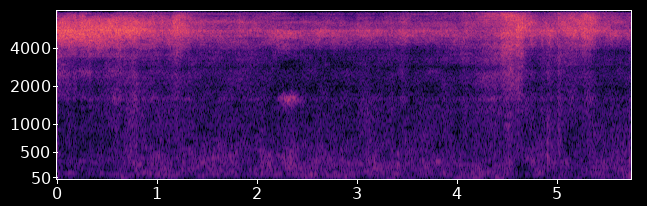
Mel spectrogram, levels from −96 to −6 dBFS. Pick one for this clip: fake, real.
fake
